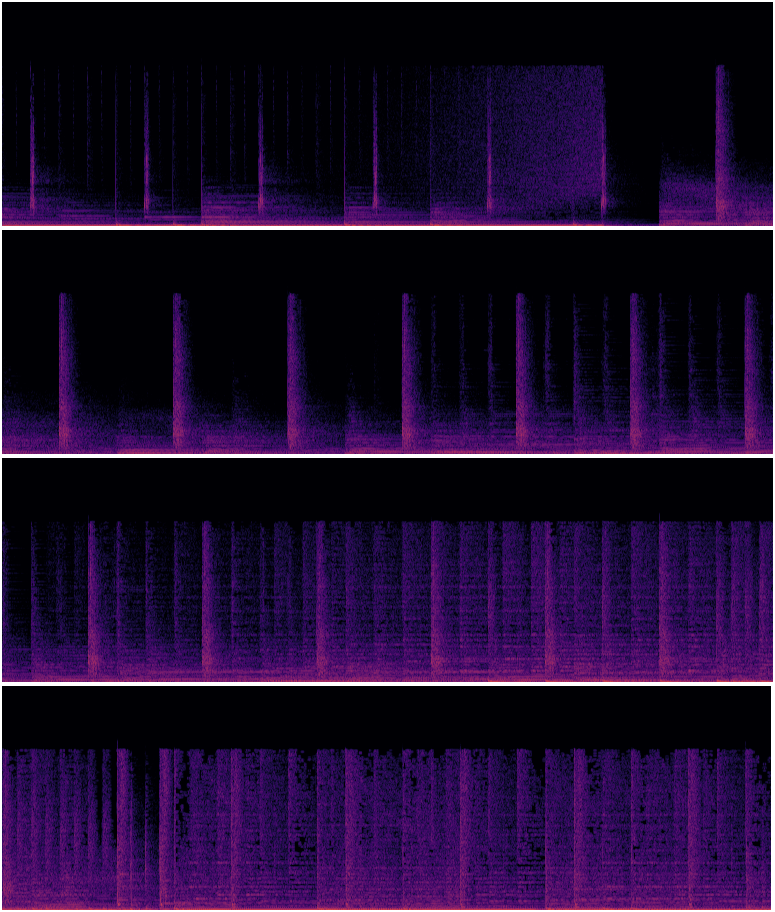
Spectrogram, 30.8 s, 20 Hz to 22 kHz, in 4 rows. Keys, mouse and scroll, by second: 0.5 double click, 0.7-1.3 scroll up 2, 3.3 scroll up 1, 3.9 shift+click, 4.7 shift+click, 5.5 Delete, 6.8 alt+scroll up 1, 7.4 right click, 8.2 double click, 9.3 shift+click, 10.0 shift+click, 14.0 Delete, 15.7 shift+click, 18.5 double click, 24.5 ctrl+g, 25.2 alt+click, 26.2 shift+click.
